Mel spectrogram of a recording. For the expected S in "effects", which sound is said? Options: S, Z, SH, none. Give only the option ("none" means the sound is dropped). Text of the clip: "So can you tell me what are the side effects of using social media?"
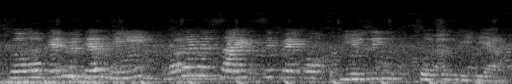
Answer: none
